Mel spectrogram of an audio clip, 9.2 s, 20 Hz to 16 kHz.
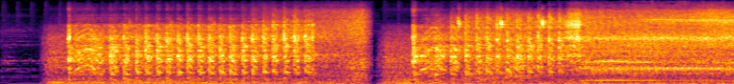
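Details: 2017 Chevy Silverado 5.3L V8, 50,000 miles, after replacing all eight high-pressure fuel injectors and upper intake gaskets for P050D cold-start rough idle and P0300 misfire: cranks, catches quickly, settles into steady idle, music over it; normal start and idle.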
